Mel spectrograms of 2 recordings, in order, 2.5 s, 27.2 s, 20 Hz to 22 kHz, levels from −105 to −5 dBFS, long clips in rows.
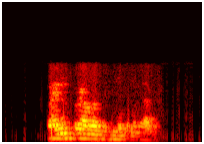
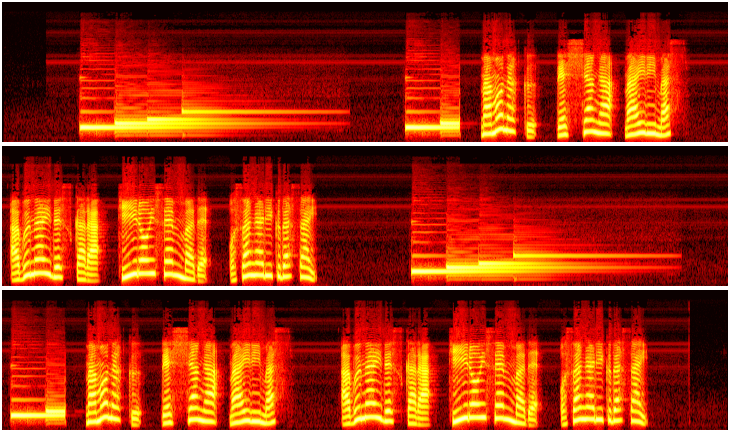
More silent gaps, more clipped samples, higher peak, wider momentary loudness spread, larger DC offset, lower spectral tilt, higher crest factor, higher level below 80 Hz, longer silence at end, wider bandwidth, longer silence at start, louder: neither; neither; second, -22 dBFS vs 0 dBFS; about the same, 13 LU vs 13 LU; neither; about the same, -5 dB/octave vs -5 dB/octave; about the same, 16 dB vs 18 dB; about the same, -76 dBFS vs -80 dBFS; second, 0.55 s vs 1.05 s; second, 3.8 kHz vs 8.6 kHz; second, 0.55 s vs 0.95 s; second, -38 LUFS vs -18 LUFS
